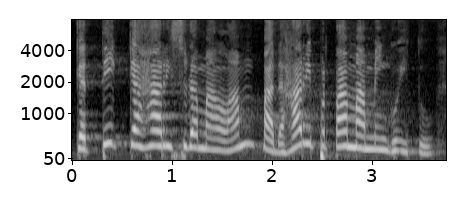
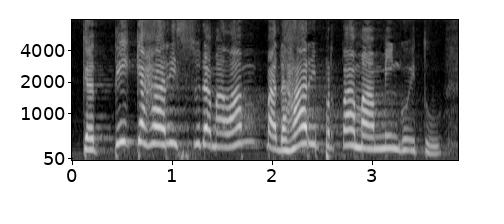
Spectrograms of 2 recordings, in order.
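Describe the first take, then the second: No difference in how they are said.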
